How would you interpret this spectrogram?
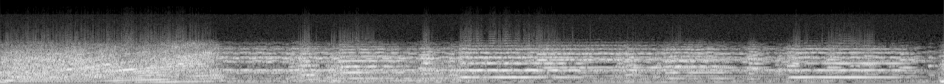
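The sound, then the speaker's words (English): A car, the Black Beauty, roars and its engine climbs sharply in pitch as it accelerates away, then holds a loud, steady whining drone with tire squeals and scraping noises over it. No one speaks. “Now get behind the wheel. You'll do the driving.”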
